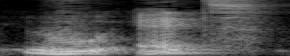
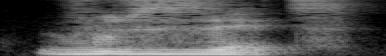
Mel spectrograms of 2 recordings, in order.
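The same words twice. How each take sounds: First: Vous and êtes are said without a linking sound. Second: The s sound links vous to êtes. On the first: "Doesn't sound too French" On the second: "you can make the, link, the liaison"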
